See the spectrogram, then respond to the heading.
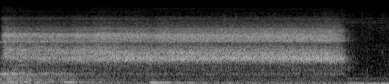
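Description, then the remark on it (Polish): Steady, loud radio static hisses for about three and a half seconds after the signal is lost, a broad wash of noise that cuts off abruptly, leaving near silence. No voices are heard. “Nie mamy ich, zgubiliśmy sygnał.”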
